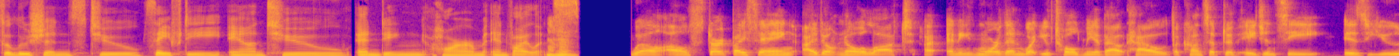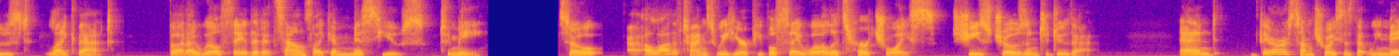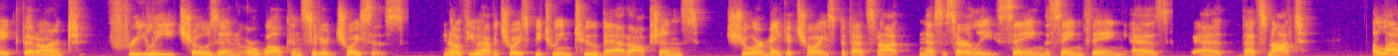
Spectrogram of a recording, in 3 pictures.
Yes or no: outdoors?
no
